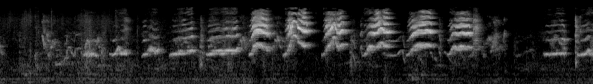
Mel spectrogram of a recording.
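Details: Male cockatiel singing to stimulate a female to mate: a series of loud, clear, harmonic whistled notes, each rising then falling, repeated about every half second, then a pause and a final note.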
